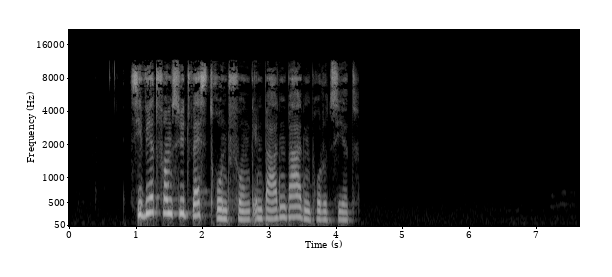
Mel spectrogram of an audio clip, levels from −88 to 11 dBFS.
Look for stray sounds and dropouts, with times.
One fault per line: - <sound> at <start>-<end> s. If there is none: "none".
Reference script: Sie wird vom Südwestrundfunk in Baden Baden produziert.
none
